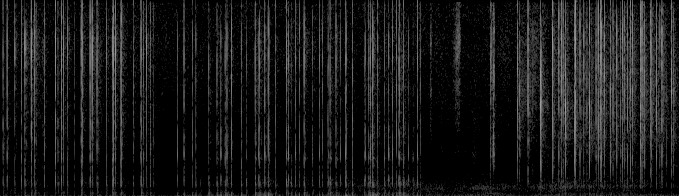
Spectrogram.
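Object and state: Large cardboard playing card.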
